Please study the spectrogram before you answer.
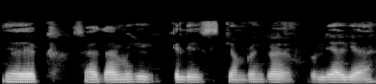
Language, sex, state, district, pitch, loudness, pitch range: Hindi, male, Bihar, Araria, 115 Hz, -17 LUFS, 115-120 Hz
